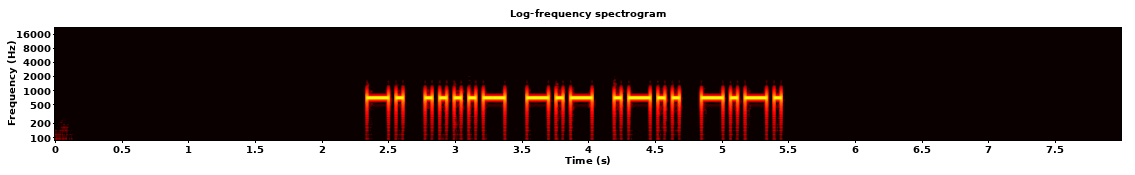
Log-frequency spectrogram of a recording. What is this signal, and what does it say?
Morse code, heard as a keyed tone, about 21 wpm, 700 Hz. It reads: N4KLC
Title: USA Call Signs - 5 Characters - Repeated 2x - 22wpm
